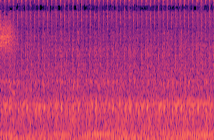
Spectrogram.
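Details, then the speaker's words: Chevrolet Trax, long unused and not starting, now running again after repair with stale fuel smell: even, steady, quiet idle with a soft regular patter, no knocking or ticking. "Yan tahimik na mga boss yung andar ng ating Chevrolet trucks."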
